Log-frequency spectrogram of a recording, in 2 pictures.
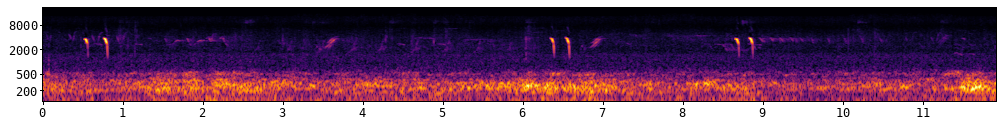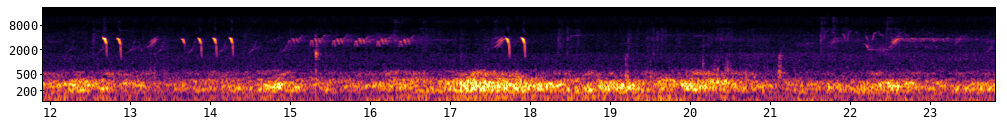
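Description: Bird calls ring out as many short, high chirps in scattered bursts, sitting faintly above a steady low rumbling background that runs throughout.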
